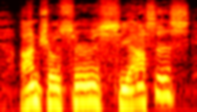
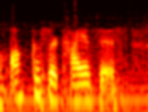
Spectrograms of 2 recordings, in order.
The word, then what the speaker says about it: Onchocerciasis: and I'm probably not pronouncing it correctly, Onchocerciasis, also known as river blindness. Is that right? – Yeah, that's right. It is a tough one to pronounce, Onchocerciasis.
